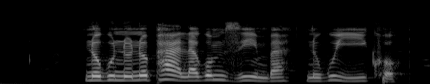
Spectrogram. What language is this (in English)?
Zulu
